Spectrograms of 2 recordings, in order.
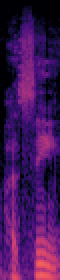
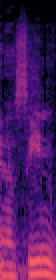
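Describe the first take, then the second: First: The word ends with a nasalized vowel, no n. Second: The word ends with a full n consonant. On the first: The speaker calls it right. "ये नून नहीं है, नून गुन्ना है।" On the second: The speaker calls it wrong. "आपने हसीन पढ़ा।"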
